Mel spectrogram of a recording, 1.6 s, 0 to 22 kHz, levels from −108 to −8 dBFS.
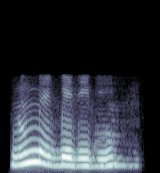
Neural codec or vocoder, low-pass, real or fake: none; 3.6 kHz; real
